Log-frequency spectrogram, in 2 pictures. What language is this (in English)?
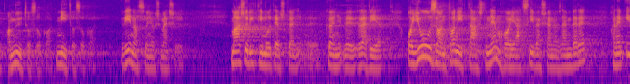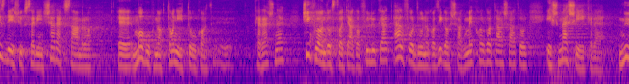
Hungarian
